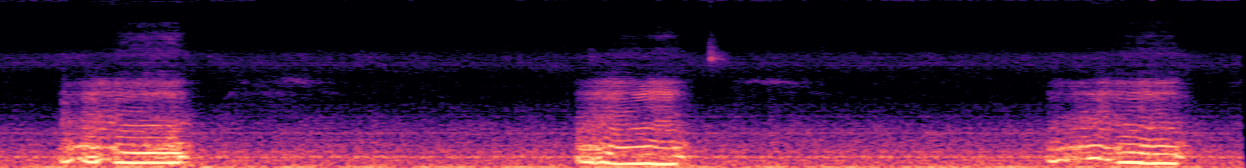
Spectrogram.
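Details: Loud snoring from a female cat sleeping belly-up on top of the fridge indoors: three long, raspy, buzzing snores roughly every three and a half seconds, deep and rumbling, with quiet room hum between breaths.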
